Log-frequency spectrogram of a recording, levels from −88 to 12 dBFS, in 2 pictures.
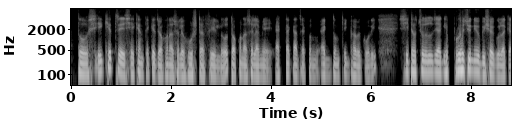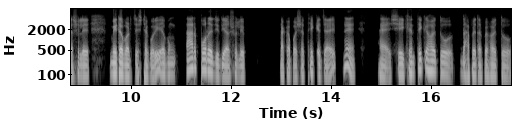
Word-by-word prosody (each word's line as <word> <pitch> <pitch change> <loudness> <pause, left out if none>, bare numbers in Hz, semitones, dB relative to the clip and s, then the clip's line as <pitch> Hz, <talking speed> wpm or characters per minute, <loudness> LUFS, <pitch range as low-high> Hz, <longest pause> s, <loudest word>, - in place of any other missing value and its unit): তো 115 - +5 0.3
সেই 120 +1 +1
ক্ষেত্রে 150 -4 +2 0.2
সেখান 105 +1 0
থেকে 105 +1 0
যখন 95 +2 0
আসলে 95 +1 0
হুঁশটা 95 -2 0
ফিরলো, 85 -3 -1 0.2
তখন 100 +2 +1
আসলে 95 +1 -1
আমি 90 -1 -3 0.3
একটা - - -4
কাজ - - 0
এখন 95 +1 -8 0.2
একদম 95 +1 -4
ঠিকভাবে 100 -3 -2
করি। 85 - -4 0.6
সেটা 125 +1 0
হচ্ছে 120 +4 -2
হোল 120 - +3
যে, - - +4
আগে 120 +1 +2
প্রয়োজনীয় 130 -1 +7
বিষয়গুলাকে 95 -3 +1
আসলে 95 -2 -1 0.6
মেটাবার 105 -4 +5
চেষ্টা 95 +2 -4
করি 85 - +1
এবং 105 0 -4 0.3
তারপরে 140 -2 +3
যদি 95 0 0
আসলে 90 0 -5 0.8
টাকা - - -2
পয়সা - - -3
থেকে - - -2
যায়। - - 0 0.2
হ্যাঁ? - - +1 0.5
হ্যাঁ, 90 -5 -1 0.2
সেখান 105 +2 0
থেকে 140 +2 +1
হয়তো 120 -2 0 0.4
ধাপে, 100 - -1
ধাপে 90 +2 -3
হয়তো 95 0 -2
100 Hz, 155 wpm, -22 LUFS, 95-120 Hz, 0.8 s, প্রয়োজনীয়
